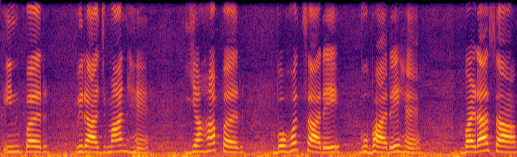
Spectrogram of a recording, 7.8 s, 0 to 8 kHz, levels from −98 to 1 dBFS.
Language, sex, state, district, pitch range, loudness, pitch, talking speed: Hindi, female, Haryana, Rohtak, 265-295 Hz, -16 LUFS, 280 Hz, 100 wpm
